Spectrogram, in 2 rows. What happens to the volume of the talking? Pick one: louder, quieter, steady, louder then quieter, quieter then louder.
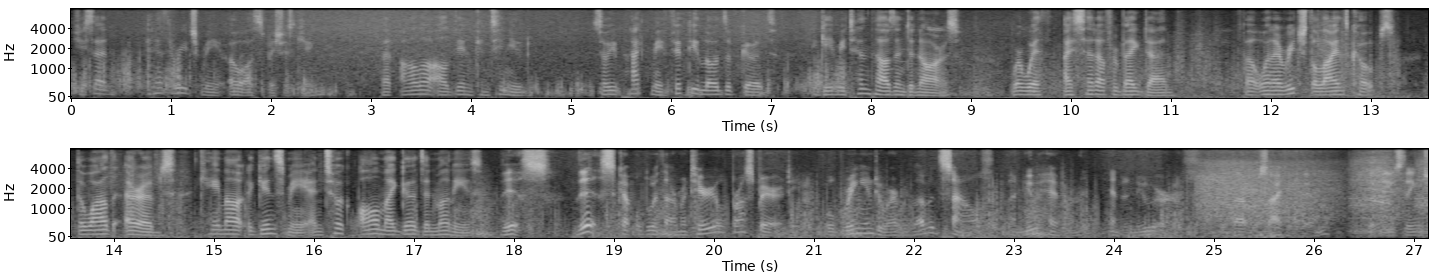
louder then quieter.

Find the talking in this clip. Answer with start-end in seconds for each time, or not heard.
0.0-27.1.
